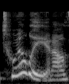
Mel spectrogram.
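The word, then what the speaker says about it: Twilley: l l y um I thought it was twily for a long time and then someone else pronounced it and they were like twilly and I was like oh I knew that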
